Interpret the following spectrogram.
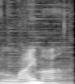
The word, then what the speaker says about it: Lima: and are from here it's actually pronounced Lima like a Lima Bean all offended when I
